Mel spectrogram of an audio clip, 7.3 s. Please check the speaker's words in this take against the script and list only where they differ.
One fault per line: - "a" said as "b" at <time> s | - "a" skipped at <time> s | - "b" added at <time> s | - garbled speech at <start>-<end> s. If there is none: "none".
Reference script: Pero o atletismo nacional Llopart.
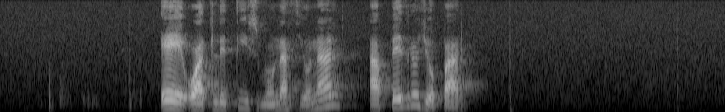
- "Pero" said as "E" at 1.6 s
- "a Pedro" added at 3.7 s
